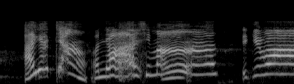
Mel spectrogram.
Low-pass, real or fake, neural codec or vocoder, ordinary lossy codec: none; fake; codec, 16 kHz, 4 kbps, FunCodec, trained on Chinese and English, 50 frames a second; none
